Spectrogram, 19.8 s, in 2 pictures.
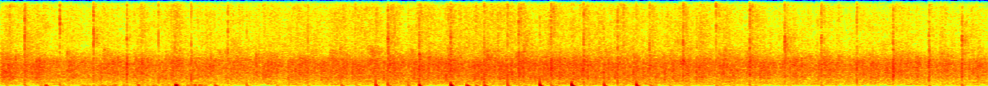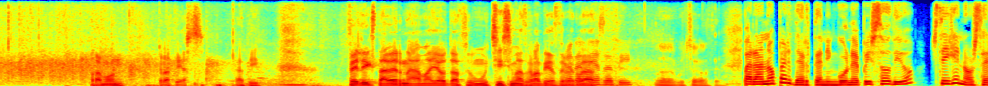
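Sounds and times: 
audience applause: 0:00.0 - 0:12.4
speech: 0:10.8 - 0:12.8, 0:13.4 - 0:19.7.

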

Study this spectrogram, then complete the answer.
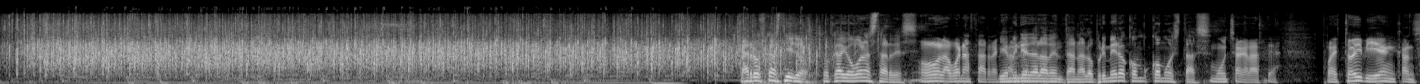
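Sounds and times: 
applause from a sizable audience: 0:00.0 - 0:08.8
speech: 0:07.4 - 0:14.1.

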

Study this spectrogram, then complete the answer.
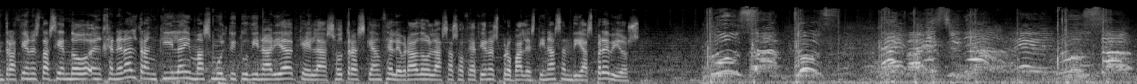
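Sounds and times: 
speech: 0:00.0 - 0:08.4
protest crowd shouting slogans: 0:07.0 - 0:11.3.

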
